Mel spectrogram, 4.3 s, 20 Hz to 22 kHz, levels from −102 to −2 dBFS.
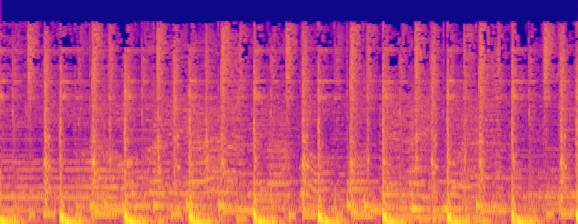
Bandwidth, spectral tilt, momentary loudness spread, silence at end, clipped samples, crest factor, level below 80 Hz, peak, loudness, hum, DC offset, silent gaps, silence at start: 15.5 kHz; -5 dB/octave; 3 LU; 0 s; under 0.1%; 14 dB; -20 dBFS; 0 dBFS; -17 LUFS; none; under 0.1%; none; 0 s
